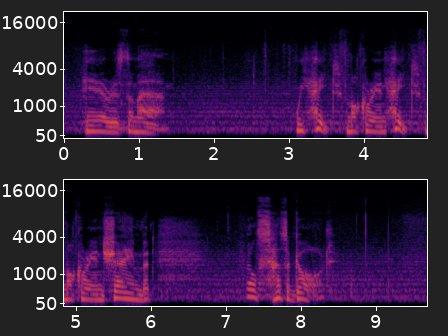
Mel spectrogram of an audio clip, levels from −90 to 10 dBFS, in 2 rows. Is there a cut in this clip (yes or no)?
yes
